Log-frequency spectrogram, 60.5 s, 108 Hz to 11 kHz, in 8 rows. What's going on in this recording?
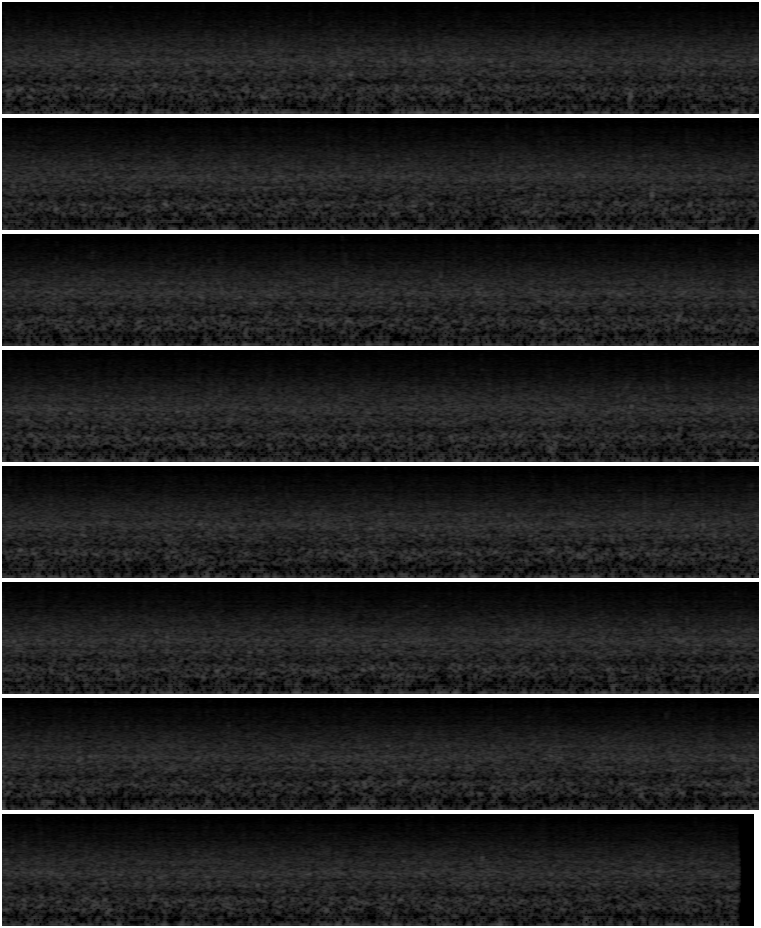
Recording of a local river passing over rocks. Recorded with a Tascam Dr100 and Behring C4 microphone
Beck, Lake, River, Stream, Water, Waterfall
